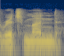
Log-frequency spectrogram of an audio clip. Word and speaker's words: Richmond: for the phonetically challenge it's Rich Mund not land so oh oh that's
